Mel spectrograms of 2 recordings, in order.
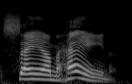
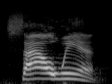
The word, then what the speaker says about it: Samhain: Samhain is the way it's pronounced. Now, if you read it or want to write it down, it's spelled Samhain. So it looks like it says Samhain. It is pronounced Samhain, okay?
